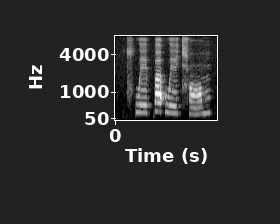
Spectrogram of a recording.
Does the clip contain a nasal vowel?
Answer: yes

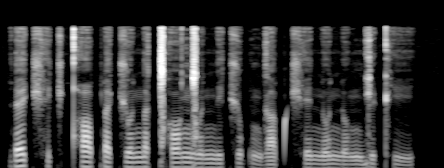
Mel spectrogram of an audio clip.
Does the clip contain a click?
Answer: yes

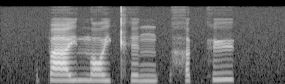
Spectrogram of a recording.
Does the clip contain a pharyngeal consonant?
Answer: no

